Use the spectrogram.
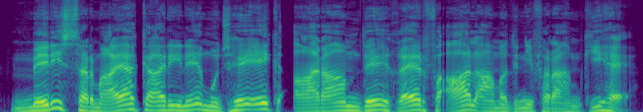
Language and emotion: Urdu, happy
